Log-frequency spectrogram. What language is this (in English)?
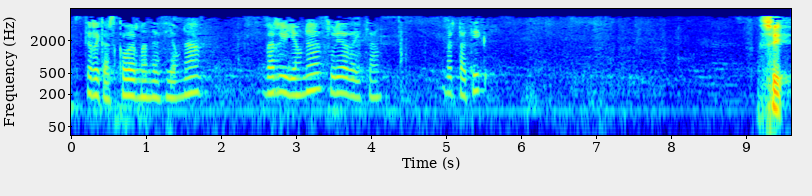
Basque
